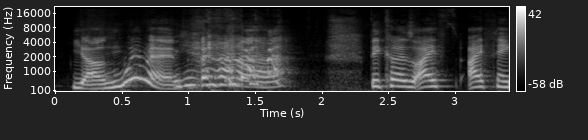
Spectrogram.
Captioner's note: laughing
